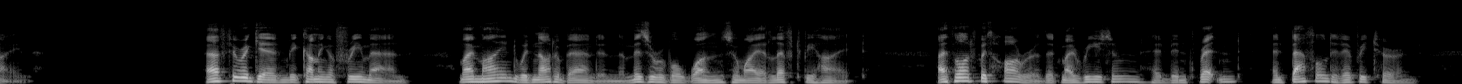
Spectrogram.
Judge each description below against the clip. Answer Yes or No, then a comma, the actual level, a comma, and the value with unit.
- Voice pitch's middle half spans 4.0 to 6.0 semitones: Yes, average, 4.6 semitones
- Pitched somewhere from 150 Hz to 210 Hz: No, low, 105 Hz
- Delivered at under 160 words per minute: Yes, average, 145 wpm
